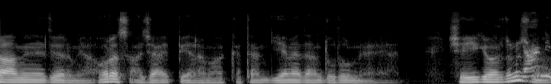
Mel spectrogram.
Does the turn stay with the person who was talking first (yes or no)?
no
